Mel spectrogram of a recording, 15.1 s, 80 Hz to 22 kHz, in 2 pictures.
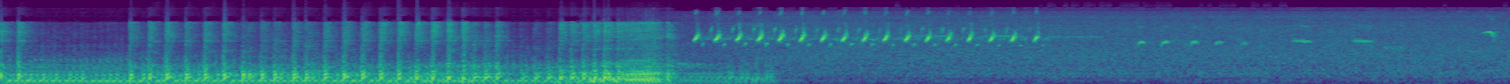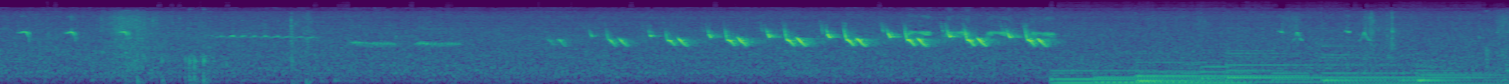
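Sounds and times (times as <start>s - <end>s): small bird chirping: 3.3s - 15.0s
faint steady hiss: 4.0s - 15.0s.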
